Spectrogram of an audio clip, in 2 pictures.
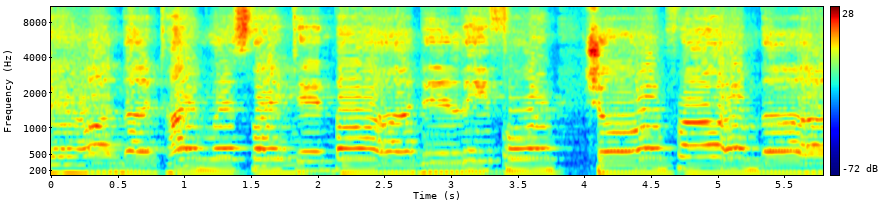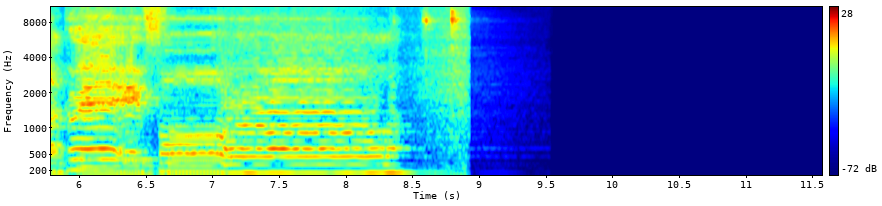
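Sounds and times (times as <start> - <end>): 
ode chant: 0.0 - 8.6.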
